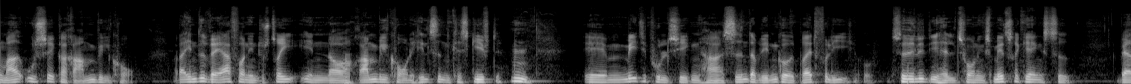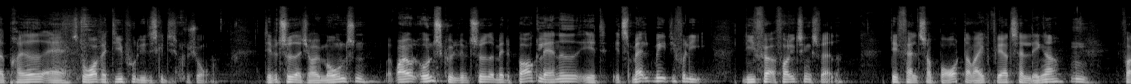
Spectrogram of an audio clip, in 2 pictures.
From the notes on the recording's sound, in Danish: På Folkemødet på Bornholm, hvor Kulturmagasinet befinder sig i denne udsendelse. Sidst i udsendelsen er vi også på Copenhell.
